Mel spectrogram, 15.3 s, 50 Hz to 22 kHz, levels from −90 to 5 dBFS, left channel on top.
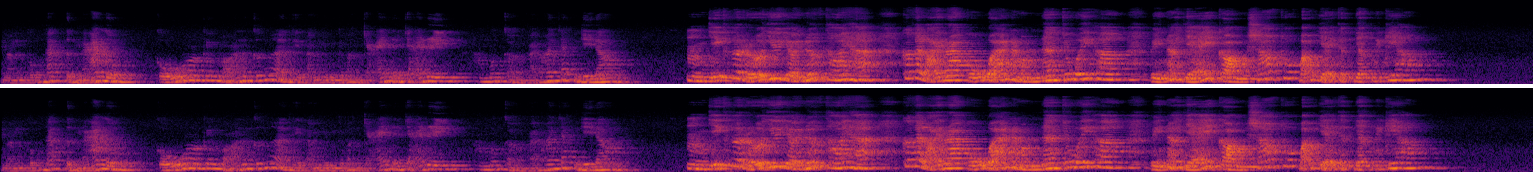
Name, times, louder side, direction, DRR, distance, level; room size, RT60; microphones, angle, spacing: voice 1, 0.0-1.3 1.6-6.2, equal, 40° left, -3 dB, 0.8 m, -34 dB
voice 2, 6.9-14.2, equal, 10° left, -7 dB, 0.5 m, -27 dB
4.1 x 2.7 x 2.3 m, 0.83 s
head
